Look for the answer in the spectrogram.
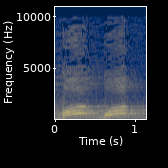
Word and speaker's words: قضى: قضى قضى ألف قصيرة مرسومة على ياء معنى مرسومة على ياء يعني الياء ما بتنطقش يا أولاد إيه اللي بتنطق؟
